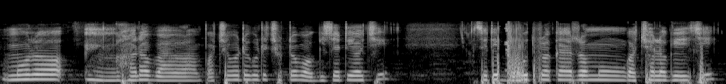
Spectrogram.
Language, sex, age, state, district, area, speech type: Odia, female, 18-30, Odisha, Kendujhar, urban, spontaneous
